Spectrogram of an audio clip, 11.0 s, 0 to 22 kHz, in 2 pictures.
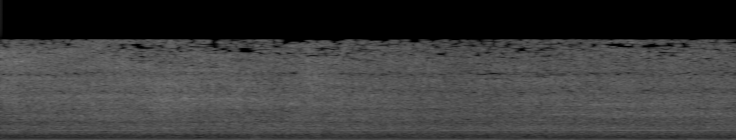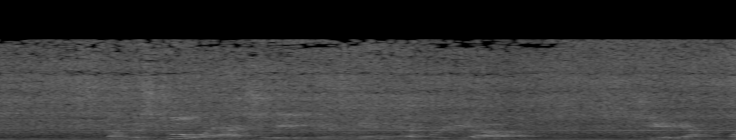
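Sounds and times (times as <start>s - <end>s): hot-air blower hiss: 0.0s - 11.0s
low motor hum: 0.0s - 11.0s.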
